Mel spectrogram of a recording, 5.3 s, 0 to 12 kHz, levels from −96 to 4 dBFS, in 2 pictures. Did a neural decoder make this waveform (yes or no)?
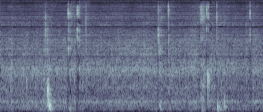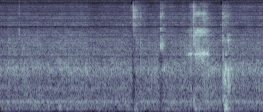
yes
